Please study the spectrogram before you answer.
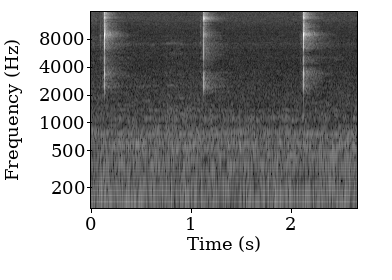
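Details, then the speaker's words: Three sharp, evenly spaced clicks about one second apart in a quiet room: an insulin pump pod priming after pairing with the phone app, before being applied to the right arm. "Basically what it's doing is it's priming the inside of here so that um when I go to put it on, it will already be primed with the tubing and everything."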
